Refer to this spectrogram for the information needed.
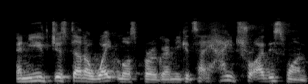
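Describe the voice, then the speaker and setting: An energetic man with an Australian accent talks at a fairly quick pace in a fairly high voice. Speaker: online marketing trainer. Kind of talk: live webinar training. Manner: energetic, repetitive.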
